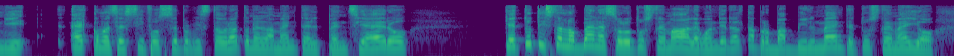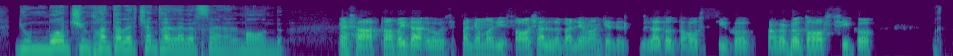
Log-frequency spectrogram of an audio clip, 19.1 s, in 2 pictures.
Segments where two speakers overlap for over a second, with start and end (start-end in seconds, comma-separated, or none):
none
